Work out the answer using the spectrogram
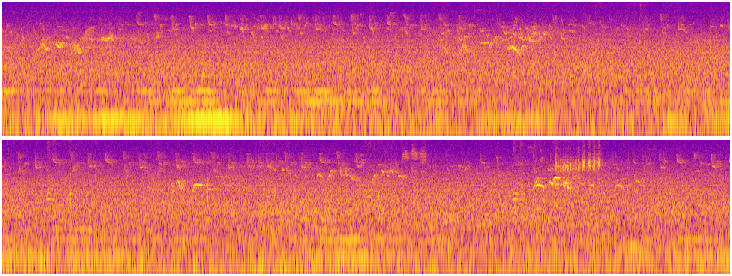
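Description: Faint outdoor ambience: scattered short chirps of small birds over a low, steady hum, with a brief louder burst of chirping near the end.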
